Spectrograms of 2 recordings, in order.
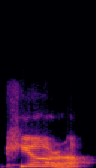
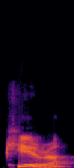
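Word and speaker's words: Ciara: 9th and it was storm Chiara or Kira depending on how you say it which had hit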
